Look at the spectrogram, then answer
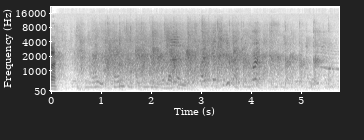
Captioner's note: applause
